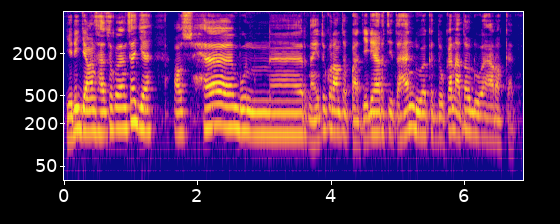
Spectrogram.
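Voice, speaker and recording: A teacher leading a live online Quran recitation lesson, explaining each rule step by step, quizzing the students and stretching out the recited words slowly to demonstrate them. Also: mid-range voice. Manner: occasional throat clearing with apologies.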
